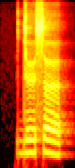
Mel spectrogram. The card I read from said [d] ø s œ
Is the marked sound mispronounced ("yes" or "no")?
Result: no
